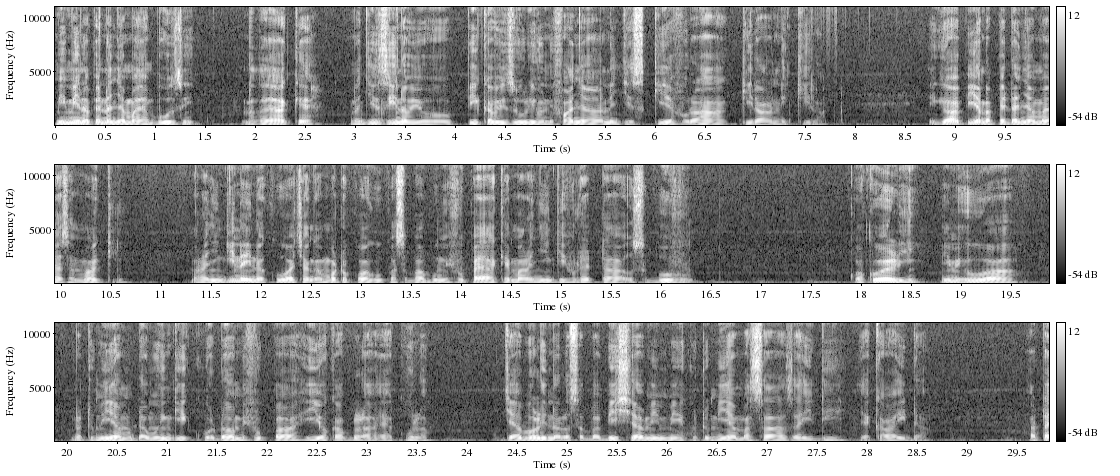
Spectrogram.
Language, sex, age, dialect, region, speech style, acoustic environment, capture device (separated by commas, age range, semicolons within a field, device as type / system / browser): Swahili, male, 25-34, Kenya - Nairobi Sheng-influenced, Kenya, relaxed, silence, desktop / Windows / Chrome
